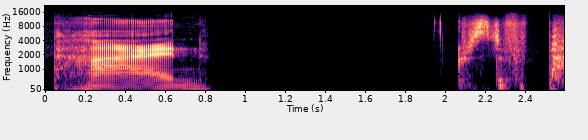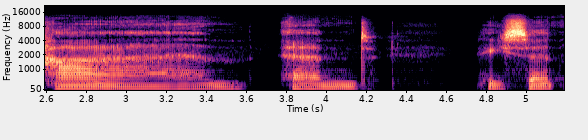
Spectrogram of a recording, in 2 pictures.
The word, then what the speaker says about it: Pyne: It's pronounced Pyne.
